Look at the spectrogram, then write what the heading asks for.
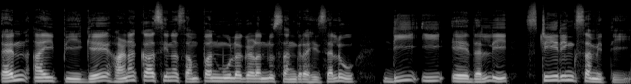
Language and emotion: Kannada, neutral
